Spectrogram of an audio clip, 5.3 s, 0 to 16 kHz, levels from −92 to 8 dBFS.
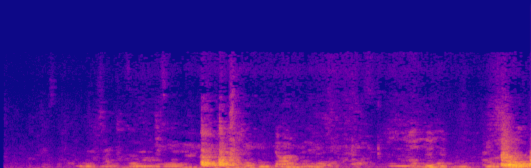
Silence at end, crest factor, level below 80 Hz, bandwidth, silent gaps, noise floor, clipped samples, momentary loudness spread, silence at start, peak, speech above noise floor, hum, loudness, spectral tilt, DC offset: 0 s; 22 dB; -46 dBFS; 10.5 kHz; none; -54 dBFS; under 0.1%; 21 LU; 0.75 s; 0 dBFS; 33 dB; none; -22 LUFS; -8.5 dB/octave; under 0.1%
